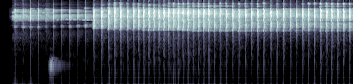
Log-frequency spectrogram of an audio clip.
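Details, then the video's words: Lovebird konslet lure song beginning with sparse sharp chirps, then erupting after about two seconds into a dense, unbroken high trill. "Pancingan lovebird konslet"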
